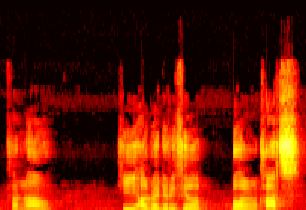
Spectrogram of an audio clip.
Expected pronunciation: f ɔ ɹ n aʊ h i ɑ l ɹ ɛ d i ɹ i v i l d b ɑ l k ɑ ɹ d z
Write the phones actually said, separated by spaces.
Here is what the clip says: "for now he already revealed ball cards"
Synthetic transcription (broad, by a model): f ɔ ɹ n aʊ h i ɑ l ɹ ɛ d i ɹ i f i l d b ɑ l k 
